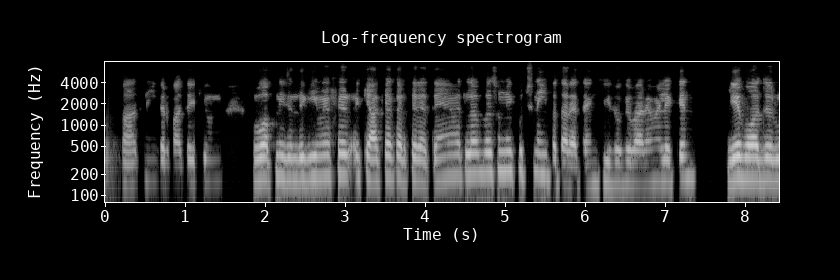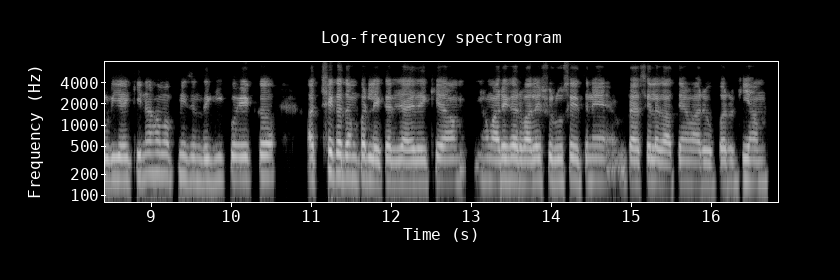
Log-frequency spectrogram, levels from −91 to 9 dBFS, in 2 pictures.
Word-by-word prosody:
बात 145 -1 -8
नहीं 160 -1 -23
कर 160 - -3
पाते 155 +2 -5
किन 165 +1 -13
उन 160 0 -21 0.5
वो 170 - +7
अपनी 180 +1 0
ज़िंदगी 170 +1 0
में 185 +1 -1
फिर 195 -1 +3 0.2
क्या-क्या 165 +1 +3
करते 175 -1 0
रहते 160 0 -2
हैं 180 +3 -5
मतलब 195 +2 0
बस 200 -1 -1
उन्हें 210 0 0
कुछ 210 -3 -6
नहीं 195 -1 -3
पता 155 -2 +1
रहता 140 +1 -1
है 145 - -10
इन 150 - -13
चीज़ों 150 -1 -6
के 150 - -3
बारे 145 0 -1
में 160 +1 -9
लेकिन, 175 +3 -1 0.4
ये 170 +2 +8
बहुत 170 -1 +6
ज़रूरी 165 0 +1
है 170 -1 +3
कि 185 +4 -3
ना 195 +1 -3
हम 195 0 -3
अपनी 185 0 -4
ज़िंदगी 165 0 -3
को 180 - +1
एक 175 +1 -1 0.6
अच्छे 175 +4 +3
कदम 180 -2 +3
पर 180 +1 +3
लेकर 160 -1 +2
जाएँ 155 -1 +3
देखिए 155 +2 0
हम 160 0 -4 0.3
हमारे 165 0 +3
घर 165 -1 +4
वाले 160 +1 +3
शुरू 160 0 -1
से 170 +1 +1
इतने 165 +1 -3 0.4
पैसे 160 +1 +2
लगाते 150 -1 +1
हैं 155 - -3
हमारे 150 -1 -2
ऊपर 155 +1 -2
कि 165 - +2
हम 155 0 -5
165 Hz, 215 wpm, -22 LUFS, 155-175 Hz, 0.6 s, ये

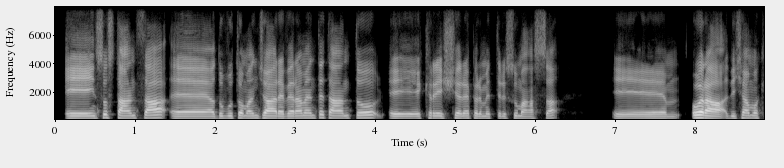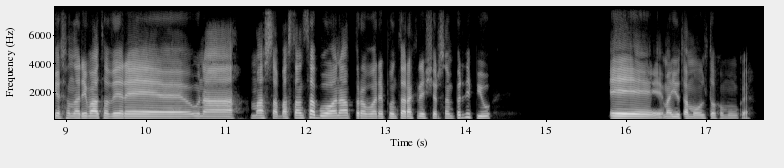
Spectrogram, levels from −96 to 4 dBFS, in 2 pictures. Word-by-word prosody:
e 165 0 +4
in 170 - -1
sostanza, 190 0 +2
ehm, 155 0 +2
ho - - +1
dovuto 165 +3 -3
mangiare 170 -1 +2
veramente 175 +5 -1
tanto, 185 +2 0
e 155 -1 -1
crescere 170 0 -2
per 170 -1 -4
mettere 155 0 -7
su 165 +4 -8
massa. 150 -2 -4 0.6
Ehm, 145 -1 -3 0.2
ora 175 -6 +7
diciamo 180 +3 -3
che 170 0 -4
sono 165 +1 -6
arrivato 165 0 +1
a - - 0
avere 155 -2 +1
una 150 -2 -1 0.2
massa 175 -1 -4
abbastanza 180 +7 -1
buona, 170 +1 +1
però 175 -2 -4
vorrei 160 0 -3
puntare 160 0 -2
a 155 - 0
crescere 155 0 -5
sempre 165 +5 -7
di 245 -1 -7
più 160 0 -4 1.5
ehm, 160 -3 +5
mi 140 - -4
aiuta 145 +1 -2
molto 135 -2 -6
comunque. 125 -1 -13
160 Hz, 135 wpm, -21 LUFS, 150-175 Hz, 1.5 s, ora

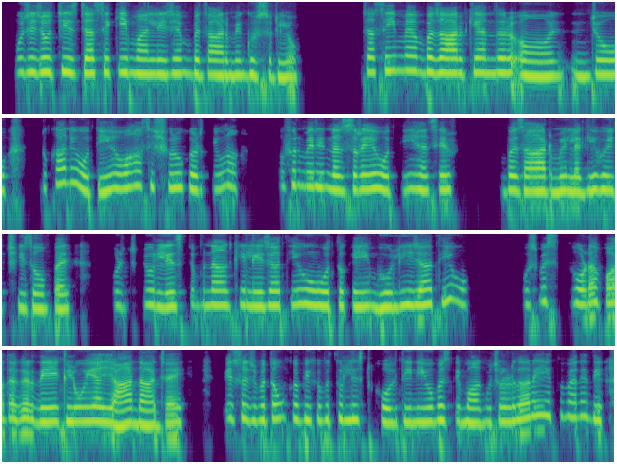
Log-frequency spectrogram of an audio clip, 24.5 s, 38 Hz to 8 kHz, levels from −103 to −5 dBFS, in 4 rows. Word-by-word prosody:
मुझे 285 0 -1
जो 285 +1 +4
चीज़ 275 -1 0
जैसे 270 +1 +3
कि 280 +1 0
मान 265 -1 +1
लीजिए 255 +1 +1 0.2
बाज़ार 245 0 +2
में 245 - +1
घुस 245 -1 -1
रही 225 -1 0
हूँ, 230 +1 0 0.7
जैसे 285 +1 -1
ही 305 - 0
मैं 305 -2 -2
बाज़ार 270 -1 +5
के - - +2
अंदर 275 0 +2
अ, - - +1 0.6
जो 250 +1 0 0.3
दुकानें 350 +6 -3
होती 240 -4 0
हैं 280 - 0
वहाँ 290 +3 0
से 305 - -5
शुरू 285 +1 -2
करती 265 -2 -2
हूँ 290 +3 -7
ना, 310 - -4 0.4
तो 310 - -14
फिर 325 +1 -5
मेरी 305 -1 0
नज़रें 260 0 +2
होती 260 -1 -1
हैं 255 -2 +1
सिर्फ़ 260 +1 -2 0.5
बाज़ार 245 -1 +3
में 240 +2 +3
लगी 240 0 +2
हुई 255 -1 +1
चीज़ों 230 -1 -2
पर 225 +1 +2 0.5
और 260 - -8 0.2
जो 275 0 -2
लिस्ट 250 +2 0
बना 265 0 -1
के 270 - -4
ले 255 -1 +2
जाती 265 +1 -1
हूँ 280 -1 +1
वो 255 - +4
तो 260 - -3
कहीं 250 0 0
भूल 245 +1 +2
ही 270 +1 +1
जाती 285 +3 +1
हूँ। 320 -5 -5 0.6
उसमें 320 +3 -7
से - - -5 0.2
थोड़ा-बहुत 280 - 0
अगर 150 +1 +2
देख 260 +1 +3
लूँ 265 0 +2
या 270 0 +4
याद 240 -1 +4
आ 225 -1 +5
जाए, 125 - 0 0.5
या 310 - -3
सच 290 -1 -2
बताऊँ 300 +2 -1
कभी-कभी 290 -1 -2
तो 300 - 0
लिस्ट 285 0 -1
खोलती 250 0 0
नहीं 255 0 0
हूँ 255 - 0
बस 280 -1 +1
दिमाग 250 -2 0
में 250 - -4
चल 260 - -2
रहा 260 +2 +1
था - - +4
अरे 350 +2 +1
ये 350 - -1
तो 335 +1 -15
मैंने 335 0 -3
दे 290 -3 -1
265 Hz, 215 wpm, -23 LUFS, 250-285 Hz, 0.7 s, बाज़ार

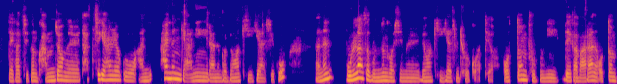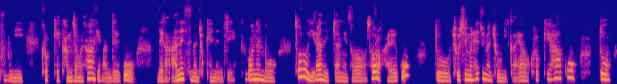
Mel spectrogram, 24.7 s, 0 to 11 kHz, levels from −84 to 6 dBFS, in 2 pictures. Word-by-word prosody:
내가 140 -1 -1
지금 155 -7 -2
감정을 150 -1 +1
다치게 195 -1 +2
하려고 175 -4 0
안 140 +2 -3 0.2
하는 230 -2 +6
게 190 -1 0
아니라는 140 -1 -2
걸 130 -1 -4
명확히 135 0 -4
얘기하시고 135 - -3 0.6
나는 220 - +3 0.2
몰라서 195 +5 +8
묻는 145 +1 +1
것임을 130 -3 -4
명확히 140 +2 -4
이해하시면 135 +1 -4
좋을 - - -7
것 - - -6
같아요. - - -11 0.2
어떤 180 +5 +1
부분이 130 -3 -5
내가 145 -6 +1
말하는 150 +5 +2
어떤 155 -2 -2
부분이 130 -6 -6 0.3
그렇게 - - -6
감정을 135 - -1
상하게 220 -7 +2
만들고 120 -7 -1 0.4
내가 135 -1 -2
안 180 - +5
했으면 175 -9 +1
좋겠는지 130 +6 -7
그거는 195 -2 +3
뭐 135 -2 -4 0.4
서로 295 -3 +5
일하는 185 0 +4
입장에서 140 0 -5
서로 245 0 +4
알고 150 - 0 0.5
또 145 -2 -1
조심을 180 +1 +3
해 - - +3
주면 205 -7 0
좋으니까요. 140 +3 -4
그렇게 205 +3 -6
하고 245 +5 0 0.4
또 200 -4 +4
150 Hz, 305 characters per minute, -23 LUFS, 135-190 Hz, 0.6 s, 몰라서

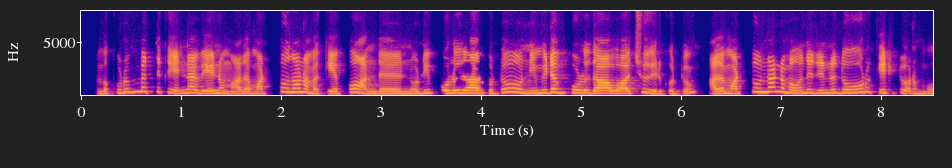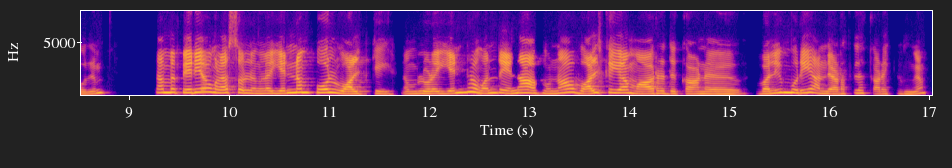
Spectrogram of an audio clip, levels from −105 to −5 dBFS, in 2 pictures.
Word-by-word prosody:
நம்ம 215 -1 -8
குடும்பத்துக்கு 365 +2 -3
என்ன 290 +2 +1
வேணும் 240 -1 +2
அத 220 - -1
மட்டும் 220 - -3
தான் 360 -1 +4
நம்ம 215 -7 -2
கேட்போம். 220 +10 0
அந்த 210 -1 -5 0.3
நொடி 215 +6 -3
பொழுதா 260 0 +3
இருக்கட்டும், 290 +8 -2
நிமிடம் 280 +4 +3
பொழுதாவாச்சு 250 0 +2
இருக்கட்டும். 230 - -7 0.2
அத 230 - +4
மட்டும் 345 +11 +1
தான் 410 -1 +3
நம்ம 290 -6 +1
வந்து 285 +1 0
தினந்தோறும் 290 +5 -2
கேட்டுட்டு 270 -2 -2
வரும்போது, 200 -2 -8 0.6
நம்ம 315 +1 +4
பெரியவங்களா 320 -2 +5
சொல்லுங்களே, 235 -4 -2
எண்ணம் 320 +1 +4
போல் 310 0 +4
வாழ்க்கை. 210 0 -1 0.2
நம்மளோட 215 +1 -4 0.2
எண்ணம் 330 0 +2
வந்து 280 +1 +1
என்ன 275 +3 0
ஆகும்னா, 245 +3 -4 0.2
வாழ்க்கையா 290 +3 +2
மாற்றதுக்கான 215 -2 -2 0.6
வழிமுறை 290 +4 +2
அந்த 220 -3 -6
எடத்துல 210 +6 -8
கெடைக்குங்க. 195 -1 -9
260 Hz, 145 wpm, -23 LUFS, 220-310 Hz, 0.6 s, பெரியவங்களா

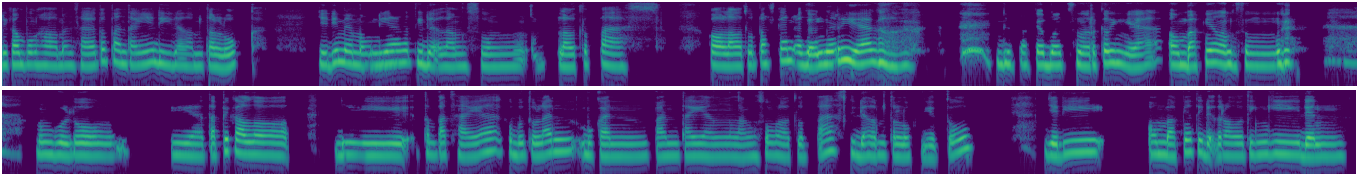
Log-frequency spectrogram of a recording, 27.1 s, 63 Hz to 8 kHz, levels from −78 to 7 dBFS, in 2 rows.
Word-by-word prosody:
di 215 - +1
kampung 215 0 +2
halaman 210 0 -3
saya 200 -1 -2
tuh 260 - -1
pantainya 225 -1 0
di 230 -2 0
dalam 200 -1 -5
teluk, 190 +2 +1 0.8
jadi 215 +2 +1
memang 210 -2 0
dia 225 +1 +4 0.2
tidak 225 -3 +1
langsung 195 0 -4 0.7
laut 190 0 +1
lepas. 200 -3 -3 0.8
Kalau 210 -2 +6
laut 200 0 +3
lepas 230 +2 -1
kan, 270 - +4
agak 200 -2 +5
ngeri 255 +6 +8
ya 230 - +7
kalau 210 -5 +3 1.0
dipakai 215 -1 0
buat 210 -1 +3
snorkeling 225 +2 +3
ya, 195 +9 -2
ombaknya 210 +3 +4
langsung 205 -1 0 1.2
menggulung, 190 +2 0 0.4
iya, 185 -2 -1
tapi 185 +5 +1
kalau 195 -4 +2 0.5
di 190 +1 -3 0.8
tempat 190 -1 -4
saya, 175 +3 -2 0.2
kebetulan 205 +4 -1
bukan 175 -1 -3
pantai 180 +1 -4
yang 175 0 -6 0.2
langsung 175 +2 -6
laut 170 -1 -7
lepas 195 +8 -4
di - - -3
dalam 180 +1 -1
teluk 175 -1 -2
gitu, 205 - -2 0.7
jadi 215 +4 +1 0.5
ombaknya 200 +2 +1
tidak 210 -5 +1
terlalu 180 0 -1
tinggi 195 0 -1
dan 175 +1 +2
200 Hz, 120 wpm, -23 LUFS, 185-215 Hz, 1.2 s, ngeri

